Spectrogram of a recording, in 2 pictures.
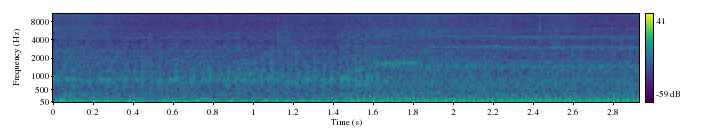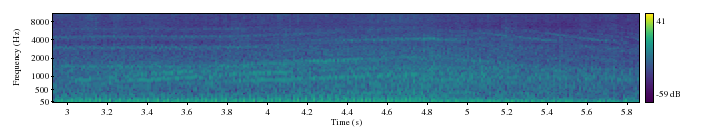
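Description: Harley-Davidson motorcycle engine pulling through a curve: it revs up about a second and a half in, rising in pitch, then drops back near the end as the throttle is rolled off to brake.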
